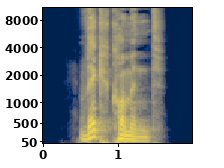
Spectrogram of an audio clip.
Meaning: present participle of wegkommen
- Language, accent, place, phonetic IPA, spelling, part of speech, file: German, Germany, Berlin, [ˈvɛkˌkɔmənt], wegkommend, verb, De-wegkommend.ogg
